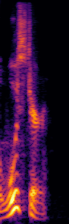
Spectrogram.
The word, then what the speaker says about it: Worcester: You go over to Worcester, Massachusetts, as it's so-called properly pronounced.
